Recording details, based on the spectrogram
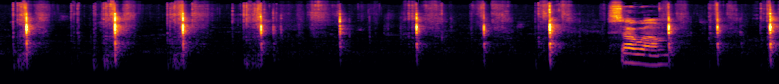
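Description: A sharp knife chops food on a board at a steady pace while chili beans, onion rice and cornbread are prepared. About ten crisp, close chops ring out, and someone speaks briefly near the end.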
